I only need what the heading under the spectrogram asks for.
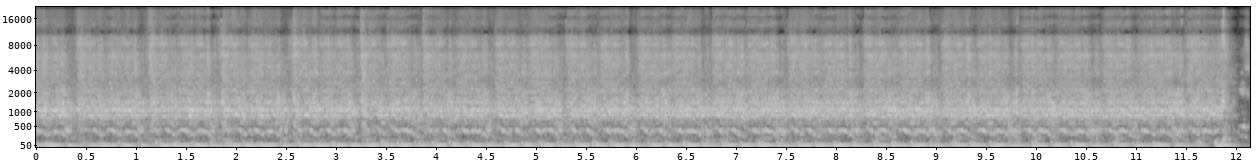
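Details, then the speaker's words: VW Mk1 Golf GLi Karmann Cabriolet parked 31 years: steady starter cranking for twelve seconds, never catching despite fuel pump giving pressure; suspected only firing on one injector, injection system to be stripped and cleaned. "so we reckon we're going to have to drag it to mine probably strip the injection system clean it properly"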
